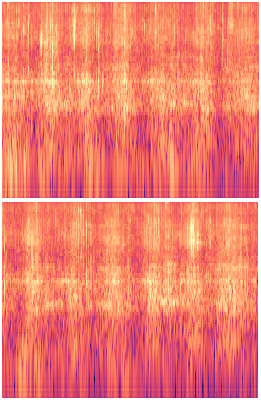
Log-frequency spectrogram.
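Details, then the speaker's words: Bicycle disc brake after truing a warped rotor with an adjustable wrench, pedalled hard: only light drivetrain ticks and tyre hum, with no rhythmic scrape. The rotor runs clear with no rub. "not a single sound"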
